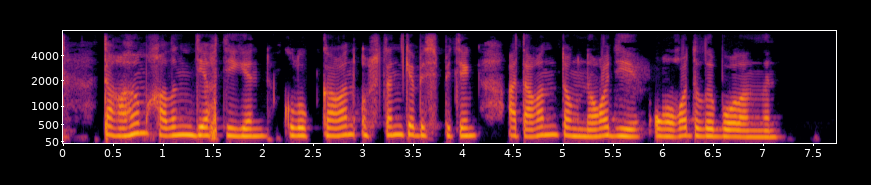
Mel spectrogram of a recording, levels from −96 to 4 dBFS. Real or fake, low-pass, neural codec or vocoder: real; 7.2 kHz; none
